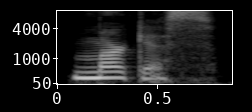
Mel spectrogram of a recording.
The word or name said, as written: marcus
